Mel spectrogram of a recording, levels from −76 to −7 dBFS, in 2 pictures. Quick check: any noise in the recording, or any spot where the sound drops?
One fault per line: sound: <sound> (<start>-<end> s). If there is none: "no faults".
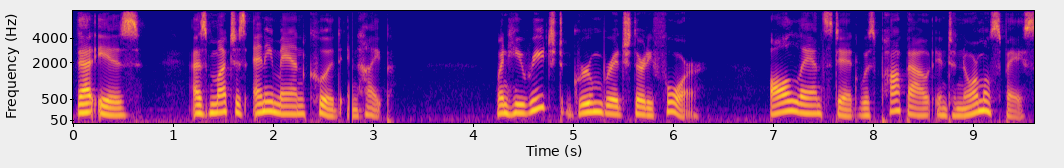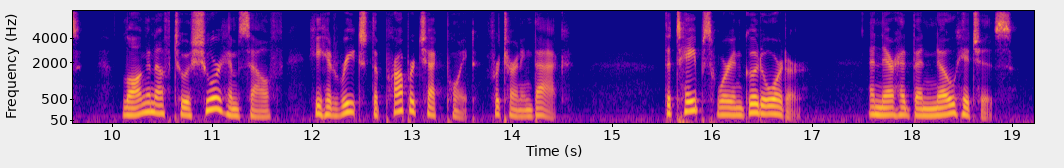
sound: dropout (2.8-2.8 s)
